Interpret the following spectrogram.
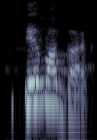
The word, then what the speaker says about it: devagar: Podes falar mais devagar. Devagar. Devagar. See, the word devagar is ends with an R, so it is stressed on the last syllable.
